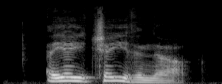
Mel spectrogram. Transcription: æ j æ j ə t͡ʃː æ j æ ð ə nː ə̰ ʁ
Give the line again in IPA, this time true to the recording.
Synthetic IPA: æ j æ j ə t͡ʃː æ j i ð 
